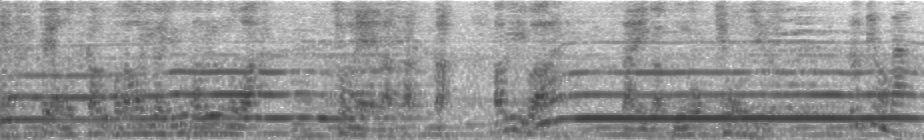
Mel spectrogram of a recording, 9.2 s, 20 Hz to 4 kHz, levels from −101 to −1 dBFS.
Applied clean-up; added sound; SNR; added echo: none; Siren / Dog; -4 dB; reverberation time 0.2 s.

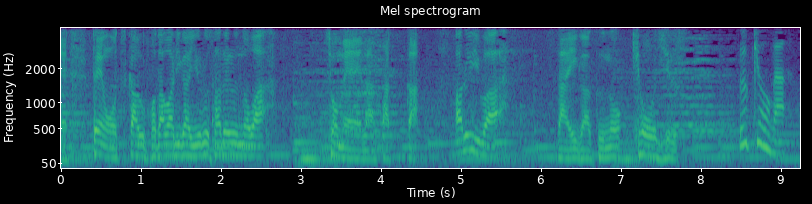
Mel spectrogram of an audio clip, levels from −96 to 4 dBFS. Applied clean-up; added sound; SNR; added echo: none; none; none; none.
